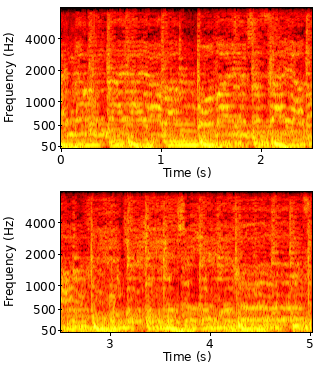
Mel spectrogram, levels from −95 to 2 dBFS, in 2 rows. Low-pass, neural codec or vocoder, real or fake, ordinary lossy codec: 7.2 kHz; vocoder, 22.05 kHz, 80 mel bands, WaveNeXt; fake; Opus, 24 kbps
